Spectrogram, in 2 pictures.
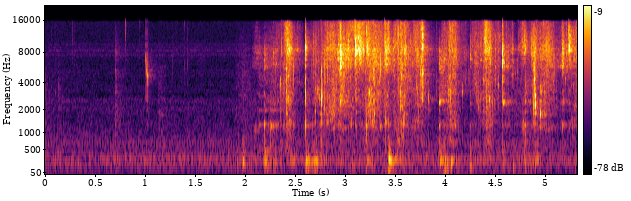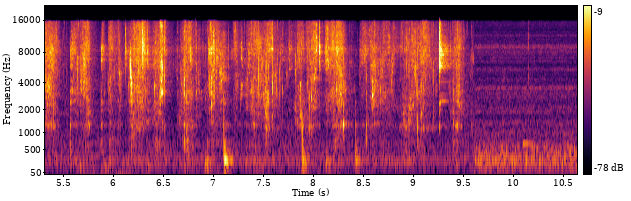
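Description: Diced raw chicken breast being stirred with a silicone spatula in a stainless steel bowl to coat it in oil and seasoning: wet squelching with quick clicks and scrapes of the spatula against the bowl. It starts about two seconds in and stops just before the end.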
